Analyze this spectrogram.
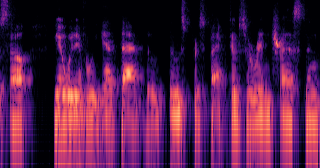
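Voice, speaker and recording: In an English accent, a man speaks with a very deep, low pitch. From England, Derby area. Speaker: HVAC business owner. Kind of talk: podcast interview. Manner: halting, many fillers.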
